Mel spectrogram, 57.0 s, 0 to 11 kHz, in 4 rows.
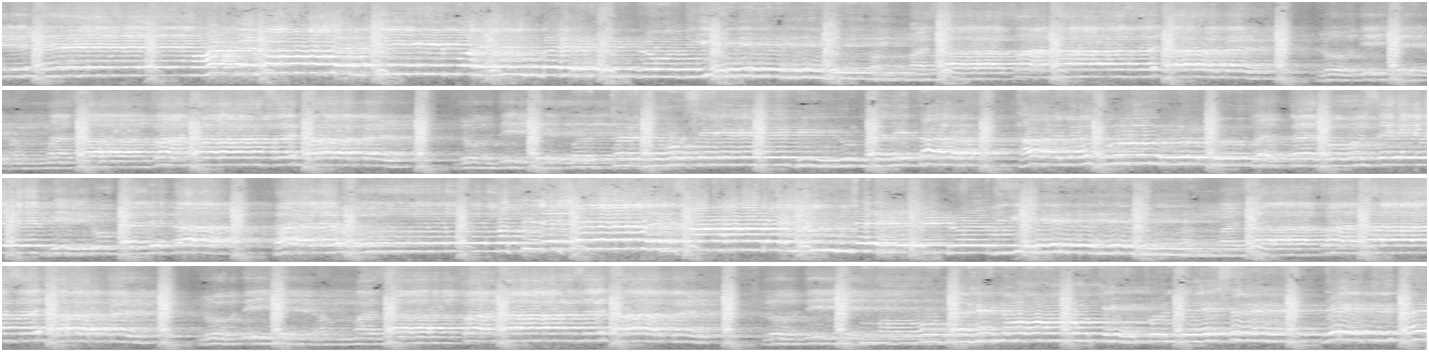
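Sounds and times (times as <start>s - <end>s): man chanting a lament: 0.0s - 57.0s
sharp percussive beat: 0.1s - 14.2s, 14.9s - 18.9s, 19.5s - 44.8s, 45.4s - 45.8s, 46.5s - 50.4s, 51.0s - 51.5s, 52.1s - 57.0s.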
